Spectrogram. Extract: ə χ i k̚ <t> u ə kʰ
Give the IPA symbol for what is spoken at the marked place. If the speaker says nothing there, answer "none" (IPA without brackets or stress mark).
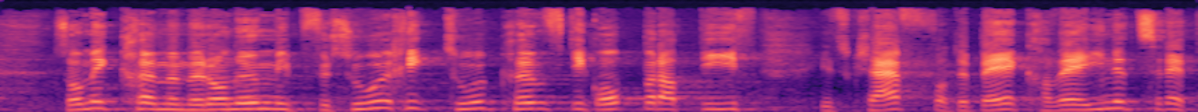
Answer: t͡s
